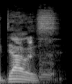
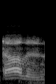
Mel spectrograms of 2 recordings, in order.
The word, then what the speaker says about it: Dallaz: i i said dallas you know but uh oh dallas yeah a lot of people some people have hit me with that like oh he's pronouncing dallas or dollars like nine dollars for sure for sure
